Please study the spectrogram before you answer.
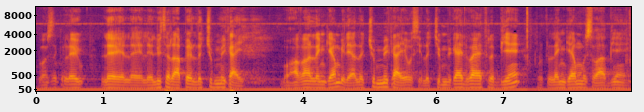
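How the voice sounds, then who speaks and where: Deep-voiced man giving a measured academic talk. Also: fairly even intonation, sharp tone, slight background noise. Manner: measured, reflective, hedging remarks. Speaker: conference speaker.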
